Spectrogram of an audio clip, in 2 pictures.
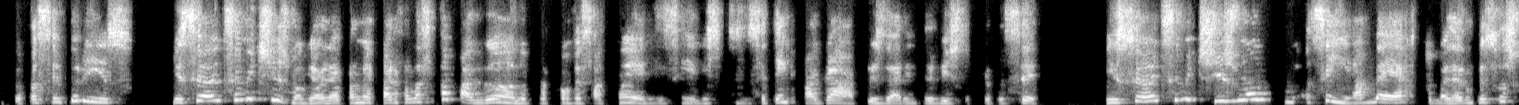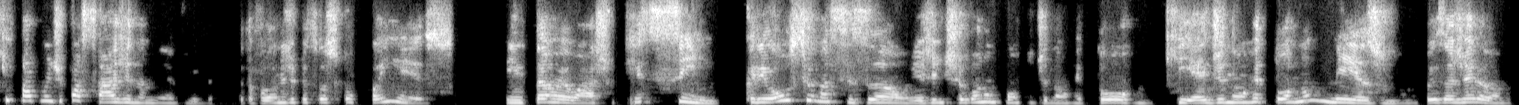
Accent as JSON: {"language": "Portuguese", "country": "Brazil", "said": "eu sou brasileira"}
